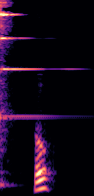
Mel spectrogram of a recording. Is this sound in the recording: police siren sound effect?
no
